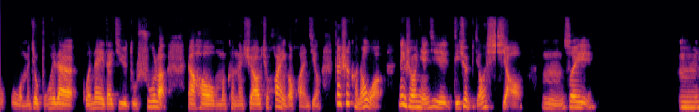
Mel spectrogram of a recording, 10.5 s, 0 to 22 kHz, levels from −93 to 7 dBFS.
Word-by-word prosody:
我 150 -4 -6
们 135 +2 -9
就 170 - +2
不 155 -3 -14
会 170 +2 -1
在 155 -3 +6
国 150 - -2
内 170 +1 +1
再 160 - +2
继 - - -9
续 320 -1 +1
读 310 0 -6
书 205 -7 -2
了， - - +5 0.3
然 155 -1 +4
后 155 -1 +4
我 - - -10
们 150 +1 -7
可 - - -8
能 140 +1 -6
需 170 - -3
要 155 0 +6
去 160 - -8
换 225 +6 +2
一 - - -4
个 - - 0
环 - - -6
境。 - - -6 0.2
但 320 - +4
是 330 +1 +3
可 - - -3
能 - - +4
我 - - +1 0.3
那 295 0 +3
时 215 - +2
候 200 - +7
年 175 -4 +1
纪 185 -3 +1
的 170 - +1
确 230 +6 +2
比 220 - -12
较 190 - -1
小， 205 +2 -2 0.3
嗯， 155 -4 -6
所 195 +1 +3
以 190 +2 -1 1.3
嗯 185 0 -1
175 Hz, 270 characters per minute, -22 LUFS, 155-205 Hz, 1.3 s, 候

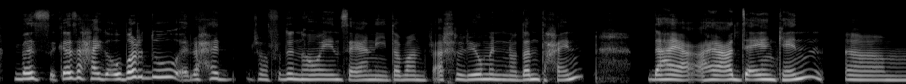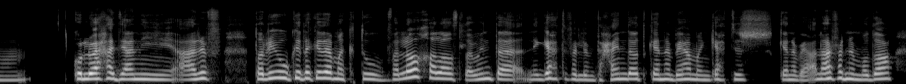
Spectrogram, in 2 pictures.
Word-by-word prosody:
بس 260 -2 -1
كذا 270 +8 0
حاجة، 255 -4 -3
وبرضو 330 +5 +1
الواحد 225 +3 -7
مش 230 0 -20
المفروض 230 +2 -7
إن 235 -2 0
هو 225 0 -1
ينسى 225 -2 -4
يعني 210 0 -4
طبعًا 210 0 -5
في - - -15
آخر 220 +2 -6
اليوم 230 +2 +1
إنه 220 -2 -2
ده 215 +2 -2
امتحان، 225 - -2 0.7
ده 225 0 -1
هي 225 0 +3
هيعدّي 215 +2 0
أيًّا 225 +1 +2
كان، 255 +8 -1 0.2
آمم 205 -1 -5 0.4
كُلّ 255 -1 +7
واحد 255 -1 +7
يعني 235 -2 +2
عارف 245 +3 0 0.3
طريقه 280 +3 +4
كده 280 +2 +3
كده 290 0 +5
مكتوب، 240 -4 -2
فاللي 255 +7 +2
هو 345 +1 +7
خلاص 270 -8 +1
لو 205 +2 -2
أنت 255 -1 +1 0.3
نجحت 250 +3 -1
في 230 - -3
الامتحان 215 +3 -2
دوّة 250 -2 +1
كان 240 -1 0
بها، 230 +2 +1
ما 225 -2 -1
نجحتش 220 +1 -6
كان 220 -1 -3
بها. 270 - -5
أنا 250 +1 +1
عارفة 280 +2 +3
إن 255 - +3
الموضوع 245 +3 +2
230 Hz, 170 wpm, -24 LUFS, 215-255 Hz, 0.7 s, كُلّ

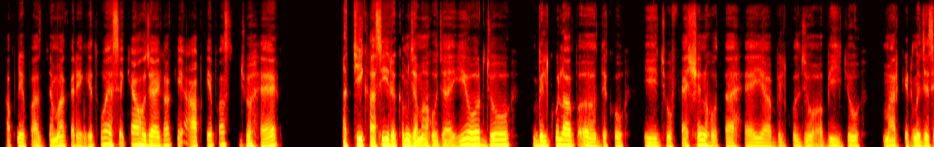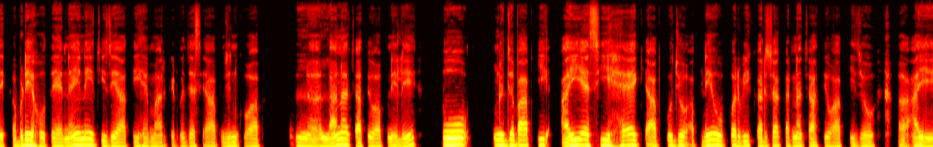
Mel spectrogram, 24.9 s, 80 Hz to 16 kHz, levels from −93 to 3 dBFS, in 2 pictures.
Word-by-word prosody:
अपने 105 - -1
पास 90 -1 -3
जमा 100 +7 +2
करेंगे 105 0 -3
तो 155 +5 -4
ऐसे 140 -4 +1
क्या 145 - -3
हो - - +6
जाएगा 120 +3 +1
कि 140 - -9 0.2
आपके 135 +4 -5
पास 150 -1 -4
जो 120 -2 +2
है, 100 +3 +2 1.0
अच्छी-ख़ासी 145 -1 +3
रक़म 130 +6 +2
जमा 95 0 +3
हो 85 - +1
जाएगी। 95 - 0
और 155 -2 +3
जो 130 +1 +4 0.6
बिल्कुल, 135 +4 +2
आप 130 0 +1
अ, 110 -3 +2
देखो 110 -1 -4 0.3
ये 100 -1 +1
जो 115 +3 -5
फ़ैशन 105 +7 0
होता 100 +1 -4
है 100 +1 -1
या 105 -1 -1
बिल्कुल, 95 -1 -6
जो 95 -2 -3 0.2
अभी 95 -1 -2
जो 90 0 -2 0.3
मार्केट 95 +2 -3
में 100 - +4
जैसे 95 -1 0
कपड़े 110 +7 +2
होते 110 0 -3
हैं, 100 - +1
नई-नई 140 +8 +4
चीज़ें 115 -2 0
आती 110 +2 -6
हैं 105 +1 -1
मार्केट 105 +3 -8
में 105 - -5
जैसे 100 -3 -6
आप 100 +3 -5
जिनको 110 0 -3
आप 100 -1 -3 0.5
ल 100 -3 +1
लाना 135 +9 +4
चाहते 115 -6 -3
हो - - 0
अपने 100 -1 -2
लिए, 110 +10 +1
तो 160 +1 +5 0.5
जब 140 - +3
आपकी 135 +2 0 0.3
आय 135 +3 +6
ऐसी 135 +1 +2
है 125 +8 +2
कि 135 - -12
आपको 120 +2 -2
जो 125 0 +1
अपने 125 +4 +1
ऊपर 130 -2 +1
भी 120 +1 0
ख़र्चा 115 0 -3
करना 110 -2 -3
चाहते 100 +2 -3
हो, 110 - -3
आपकी 100 +1 -6
जो 95 0 -3 0.3
आय 110 +1 0
110 Hz, 185 wpm, -22 LUFS, 100-130 Hz, 1.0 s, हो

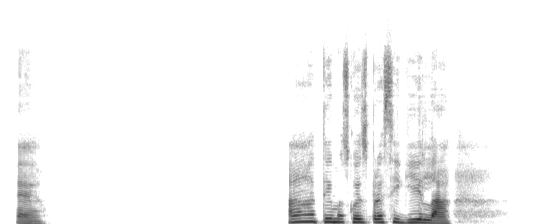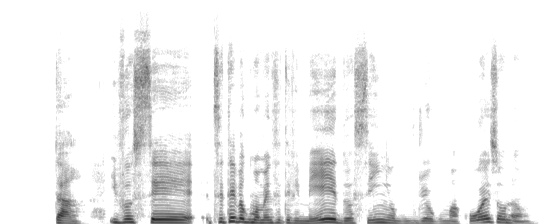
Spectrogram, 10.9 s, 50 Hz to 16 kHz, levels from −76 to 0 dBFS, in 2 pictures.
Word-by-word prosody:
É. 145 -2 -6 2.4
Ah 240 +2 +2
tem 235 0 +2
umas 230 0 +1
coisas 220 -2 +2
para 220 +1 +2
seguir 205 -2 +1
lá. 150 -5 +4 1.5
Tá 145 -4 0 0.3
e 210 - -3
você 200 - +3 0.2
você 235 - -4
teve 270 -2 +2
algum 210 -4 +3
momento 185 -1 -1
você 185 - -9
teve 175 -4 -8
medo 160 +3 +3
assim, 180 +5 -6
algu 150 -2 -13
de 150 - -12
alguma 145 -2 -10
coisa 215 +9 -2
ou - - -4
não? 130 -8 -9
190 Hz, 140 wpm, -24 LUFS, 150-220 Hz, 2.4 s, lá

